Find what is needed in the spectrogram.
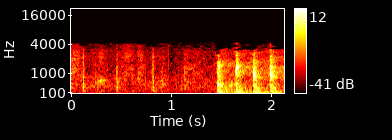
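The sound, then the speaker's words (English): Police officers knock firmly on a door, first several softer raps in a loose rhythm, then four louder, heavier bangs near the end. “Open up or we'll break in the door.”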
